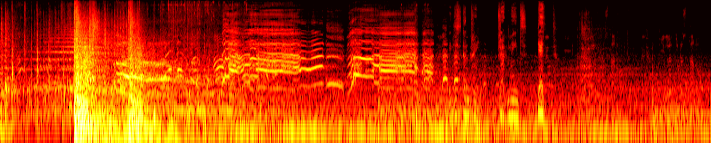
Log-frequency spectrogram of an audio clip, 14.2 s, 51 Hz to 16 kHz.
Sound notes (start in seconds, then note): 1.4 Gunshot; 4.5 Screams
